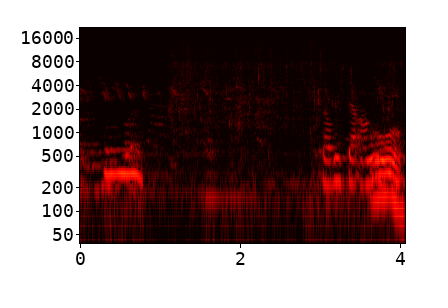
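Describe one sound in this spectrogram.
Water pours from a bowl into a basin.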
